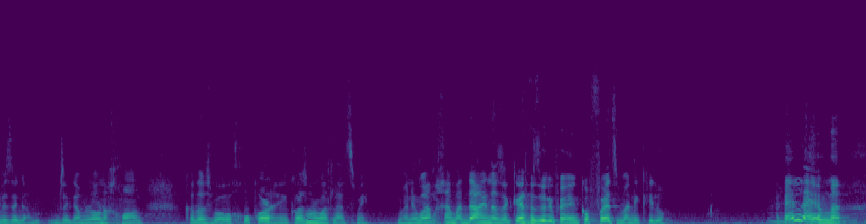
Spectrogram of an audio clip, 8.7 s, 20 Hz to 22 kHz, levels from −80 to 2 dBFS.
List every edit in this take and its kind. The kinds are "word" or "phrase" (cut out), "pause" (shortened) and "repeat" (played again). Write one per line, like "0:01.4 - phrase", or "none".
0:02.7 - word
